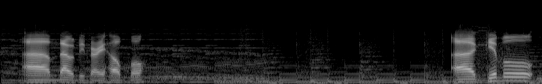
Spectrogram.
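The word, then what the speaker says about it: Gible: Gibble, but the G is pronounced like it is in GIF.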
